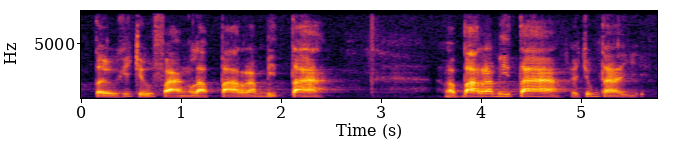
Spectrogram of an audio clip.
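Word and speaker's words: pāramitā: mình là bí mật cái chữ ba la mật này là tiếng Phạn phát âm từ cái chữ Phạn là paramita và paramita thì chúng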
